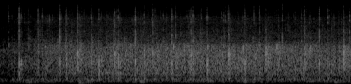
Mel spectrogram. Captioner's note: audience applauding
